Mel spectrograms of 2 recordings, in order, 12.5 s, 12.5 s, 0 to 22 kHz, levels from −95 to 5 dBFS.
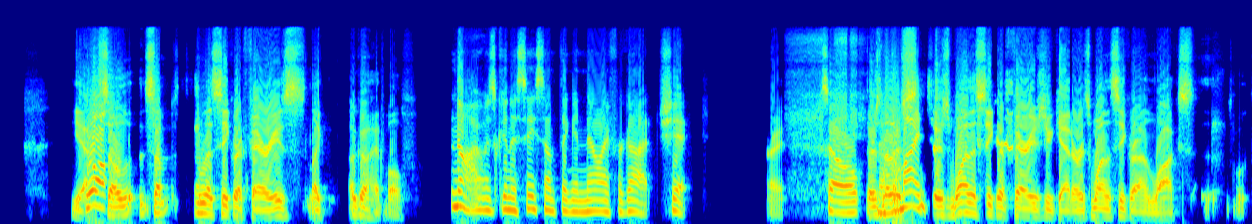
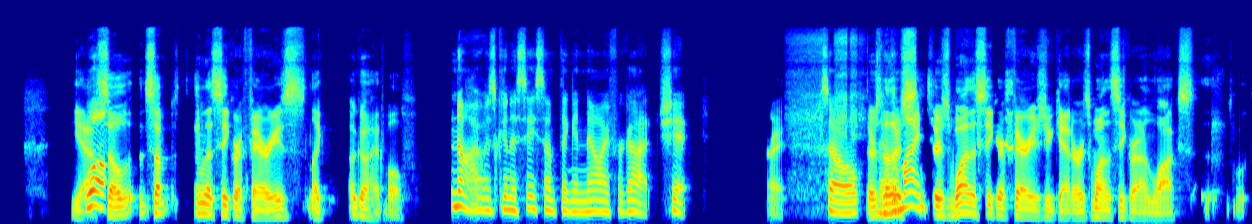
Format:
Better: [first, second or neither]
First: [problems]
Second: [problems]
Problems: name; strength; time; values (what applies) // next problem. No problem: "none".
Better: second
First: distortion; heavy; 7% of the sound clipped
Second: none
